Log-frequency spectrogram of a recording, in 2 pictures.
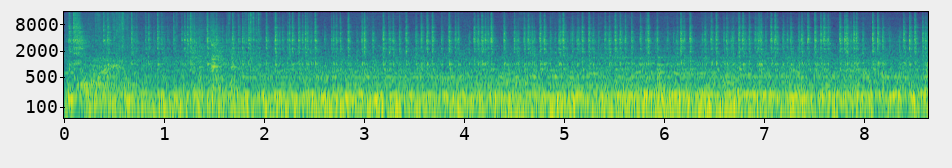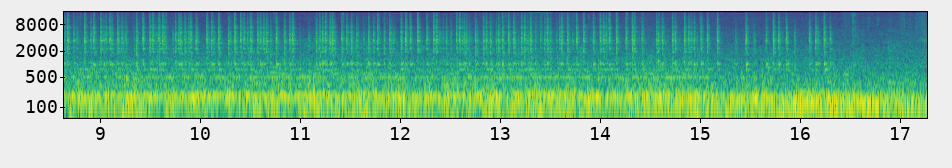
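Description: Stainless-steel centrifugal oil spinner running steadily, its perforated basket whirling freshly fried patongko dough sticks to fling off the frying oil: a constant motor hum and whir with a dense rattle over it.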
